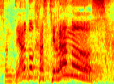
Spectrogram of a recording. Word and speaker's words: Castellanos: at all that's if there's four syllables of the last name I give up Castellanos yes it's like hello my name is Castellanos do you want me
